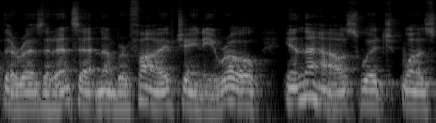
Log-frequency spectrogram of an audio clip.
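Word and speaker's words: Cheyne Row: following is an extract we are called a Cheney row properly pronounced Cheney row and are a gential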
